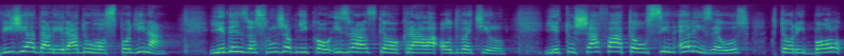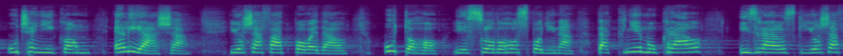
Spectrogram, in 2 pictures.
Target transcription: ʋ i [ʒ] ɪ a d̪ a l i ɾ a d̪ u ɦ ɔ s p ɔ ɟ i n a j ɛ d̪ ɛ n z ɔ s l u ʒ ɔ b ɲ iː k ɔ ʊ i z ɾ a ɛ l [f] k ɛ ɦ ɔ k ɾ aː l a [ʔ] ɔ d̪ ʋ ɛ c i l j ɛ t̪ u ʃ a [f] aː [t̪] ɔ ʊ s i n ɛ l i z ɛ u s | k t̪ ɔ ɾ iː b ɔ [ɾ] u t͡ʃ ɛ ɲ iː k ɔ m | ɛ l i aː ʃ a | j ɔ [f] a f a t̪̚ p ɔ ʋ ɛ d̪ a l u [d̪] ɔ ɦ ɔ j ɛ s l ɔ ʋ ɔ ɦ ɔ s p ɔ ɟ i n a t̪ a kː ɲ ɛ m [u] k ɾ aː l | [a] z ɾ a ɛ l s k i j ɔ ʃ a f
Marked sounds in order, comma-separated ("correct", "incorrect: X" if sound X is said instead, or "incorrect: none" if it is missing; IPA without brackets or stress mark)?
correct, incorrect: s, correct, correct, correct, incorrect: l, incorrect: ʃ, incorrect: t̪, correct, incorrect: i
